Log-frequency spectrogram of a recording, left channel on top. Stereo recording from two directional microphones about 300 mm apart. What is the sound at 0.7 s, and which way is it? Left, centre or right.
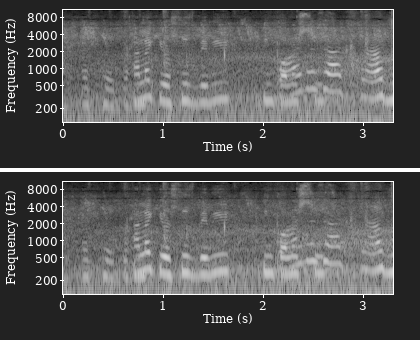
Speech, centre.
